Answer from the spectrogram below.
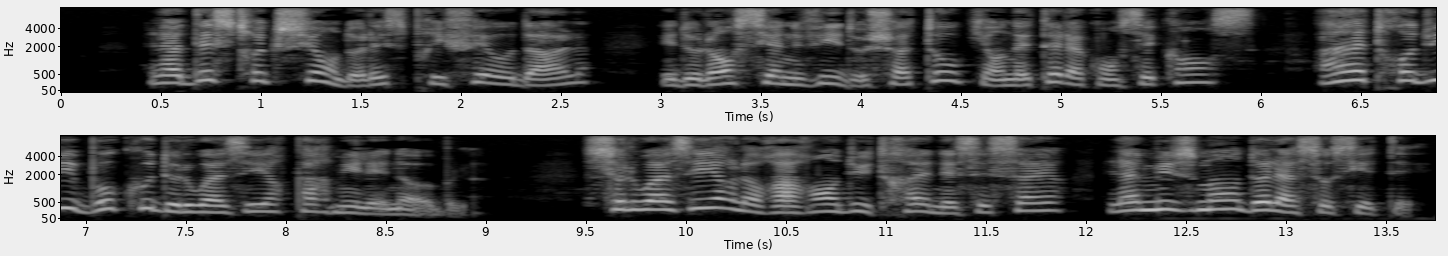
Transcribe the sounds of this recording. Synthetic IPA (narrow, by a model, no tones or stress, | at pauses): lad̪ɛst̪χyksjɔ̃d̪əlɛspχifeɔd̪al | ed̪əlɑ̃sjɛnvid̪əʃat̪okʲiɑ̃net̪ɛlakɔ̃sekɑ̃s | aɛ̃t̪χɔd̪ɥibokʰud̪əlwaziːʁpaʁmilenɔ̰bl | səlwaziʁlœʁaʁɑ̃d̪yt̪χɛnesesɛːʁ | lamyzmɑ̃d̪əlasɔsjet̪ḛ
